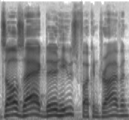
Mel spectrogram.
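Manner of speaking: put-on southern US accent. Retelling own words to the cops after being pulled out: southern accent. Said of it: "I had this southern accent".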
